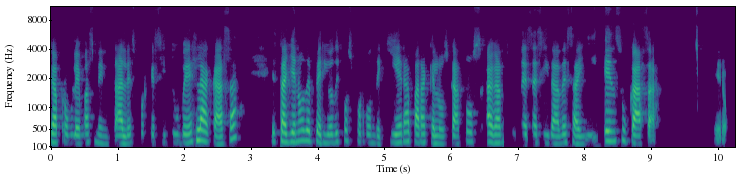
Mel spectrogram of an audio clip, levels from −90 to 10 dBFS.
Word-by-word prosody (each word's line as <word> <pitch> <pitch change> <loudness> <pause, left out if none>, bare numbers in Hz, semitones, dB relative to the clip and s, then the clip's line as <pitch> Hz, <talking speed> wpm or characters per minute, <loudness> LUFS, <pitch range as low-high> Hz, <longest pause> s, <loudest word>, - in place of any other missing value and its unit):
tenga 195 -1 +6
problemas 190 0 -4
mentales, 180 0 -2
porque 200 -2 -12
si 185 0 -25
tú 195 0 -14
ves 195 +4 -1
la 240 -3 +7
casa, 265 - +2 0.5
está 210 +1 +6
lleno 215 +3 0
de 235 - +2
periódicos 205 +4 -4
por 205 -3 -11
donde 180 -4 -9
quiera 195 +3 -2
para 195 -2 +2
que 180 - -1
los 170 -1 -6
gatos 210 +5 -2
hagan 185 -2 +4
sus 405 -2 -39
necesidades 190 -1 -3
allí 305 - -2
en 225 0 +4
su 235 -1 -10
casa, 180 -4 +4 0.9
pero - - -9
195 Hz, 165 wpm, -25 LUFS, 185-215 Hz, 0.9 s, la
